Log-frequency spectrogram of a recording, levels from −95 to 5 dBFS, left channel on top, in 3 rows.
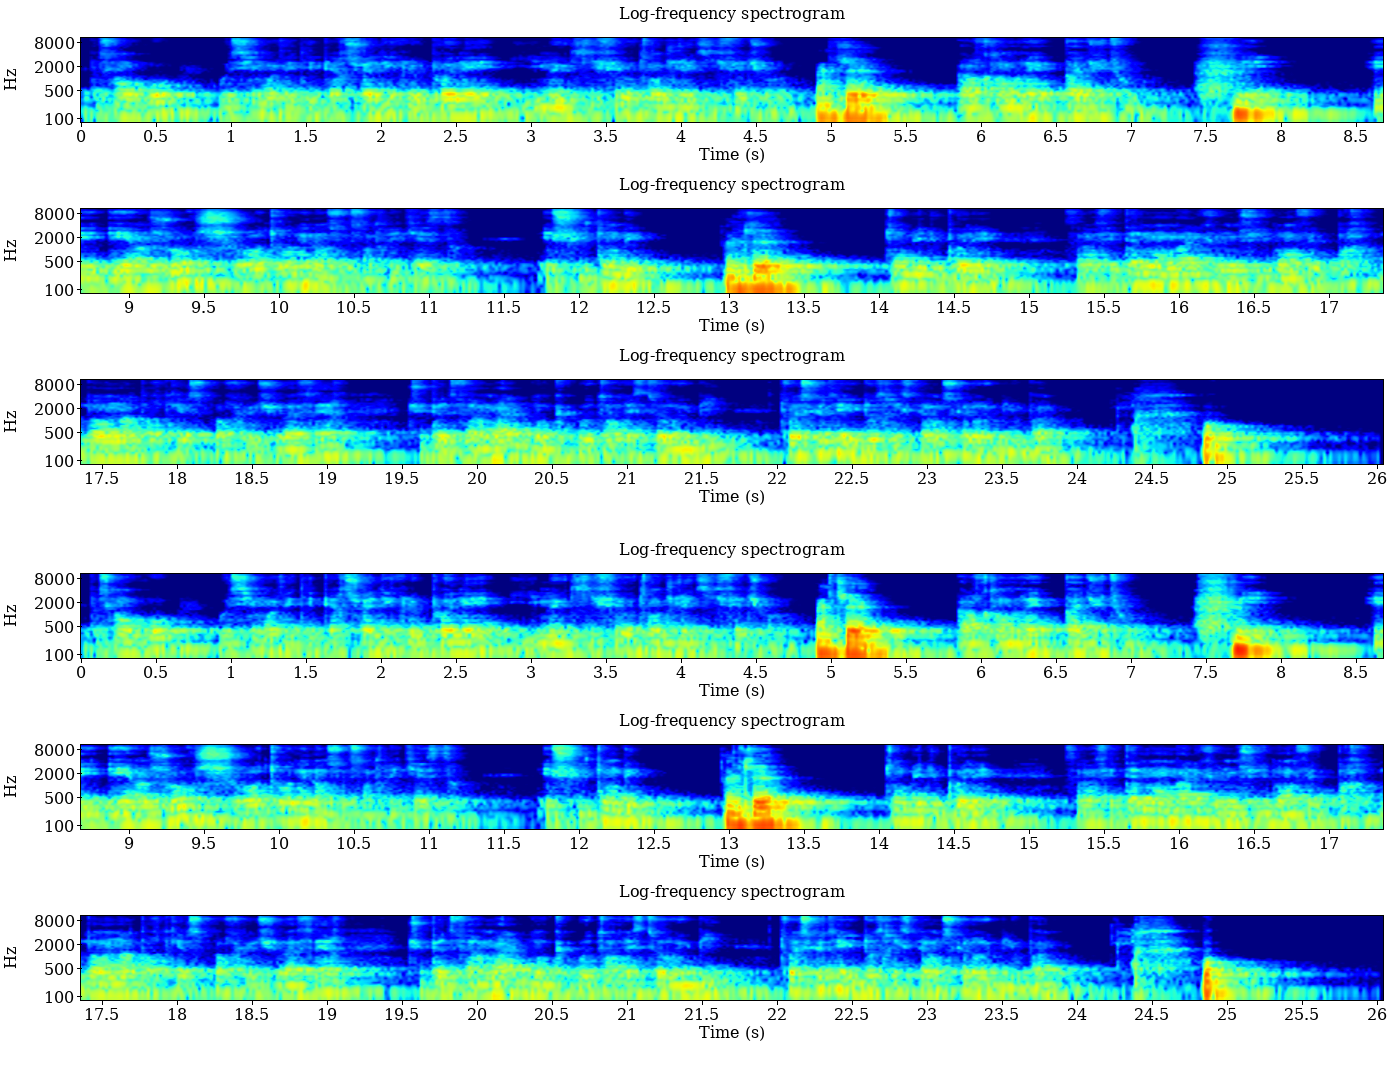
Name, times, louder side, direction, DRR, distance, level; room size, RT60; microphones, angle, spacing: voice 1, 0.1-4.7 5.8-7.1 7.7-8.0 8.6-11.2 11.7-12.5 14.0-14.8 15.3-21.7 22.0-23.9, equal, 25° right, 2 dB, 1.2 m, -38 dB
voice 2, 4.9-5.3 7.4-7.8 13.0-13.4 24.4-24.9, right 4 dB, 70° right, 10 dB, 0.3 m, -22 dB
9.0 x 5.4 x 2.6 m, 0.91 s
head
